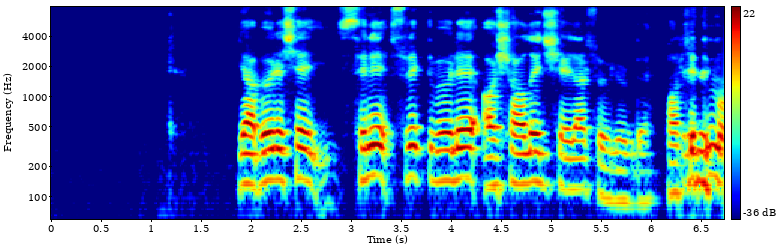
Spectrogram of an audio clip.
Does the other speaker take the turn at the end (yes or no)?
yes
